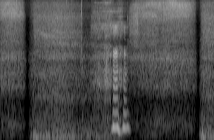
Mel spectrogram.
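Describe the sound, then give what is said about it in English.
A person imitates heavy, wheezy breathing into a microphone: long, rough, noisy breaths in a steady rhythm, with a brief voiced snorting catch in the middle. “Sometimes when you hear like really fat people on podcasts, you can hear them breathing like that.”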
